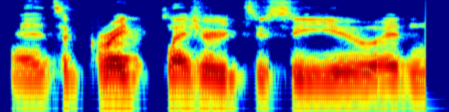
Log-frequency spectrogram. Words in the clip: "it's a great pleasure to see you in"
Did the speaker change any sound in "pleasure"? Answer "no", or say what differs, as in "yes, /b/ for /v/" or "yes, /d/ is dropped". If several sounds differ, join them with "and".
no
